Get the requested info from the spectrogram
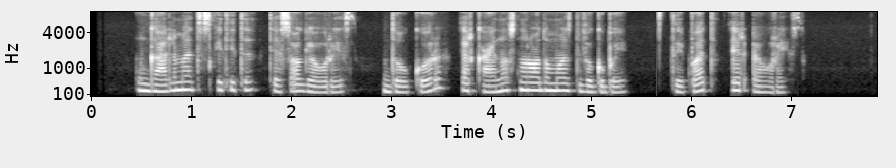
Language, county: Lithuanian, Kaunas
